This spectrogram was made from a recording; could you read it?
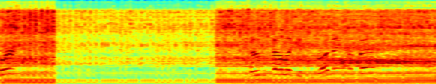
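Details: Edger engine found in the trash (previous owner said it burns too much oil) runs after carb screw adjustment with uneven, wandering pulses and hunting speed; rough running, carb screws probably need more adjusting.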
